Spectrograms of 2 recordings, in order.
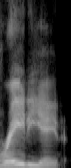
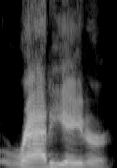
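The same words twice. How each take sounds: First: The first syllable sounds like 'ray'. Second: The first syllable sounds like 'rad'. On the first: This is the usual way to say it. "instead of radiator" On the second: This is how people from Philly say it. "they would always say radiator"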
